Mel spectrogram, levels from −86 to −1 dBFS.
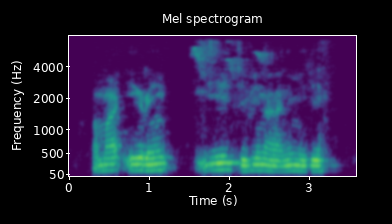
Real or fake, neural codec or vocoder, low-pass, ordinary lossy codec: real; none; 7.2 kHz; AAC, 32 kbps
